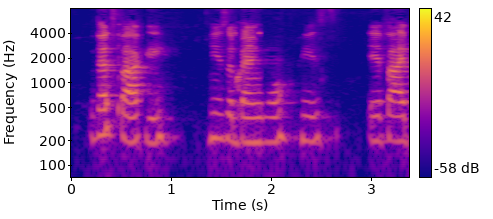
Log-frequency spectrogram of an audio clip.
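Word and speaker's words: Baci: So in Italian, I was told that kisses is Baki in Italian.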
